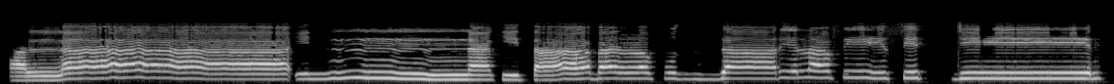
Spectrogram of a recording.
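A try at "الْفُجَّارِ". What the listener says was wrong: Jim pengucapannya tengah lidah. Fujja. Fujja. Seperti itu. Fujja. Dia tidak terlalu fujja. Adapun itu dia terlalu menekan ya. Fujja. Dia ringan pengucapannya.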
